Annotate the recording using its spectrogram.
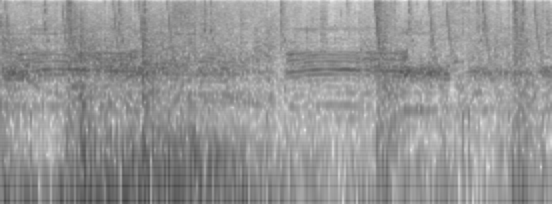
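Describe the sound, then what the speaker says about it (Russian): Electric sheep in DEEEER Simulator bleating in short wavering cries, mixed with clattering game effects and hoof-like clops, fairly loud and busy throughout. "Электрическая еще овца появилась."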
